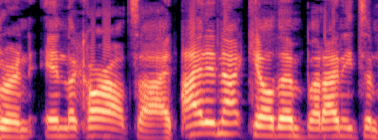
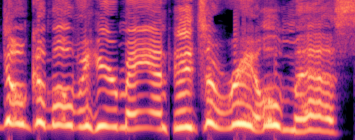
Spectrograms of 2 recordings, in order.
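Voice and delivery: very high, called-out shout; 11 semitones higher than usual. Retelling a scene where Shaggy calls back to Grace: imitating Shaggy shouting. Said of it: "he shouts back at Grace".

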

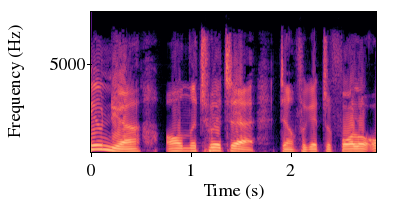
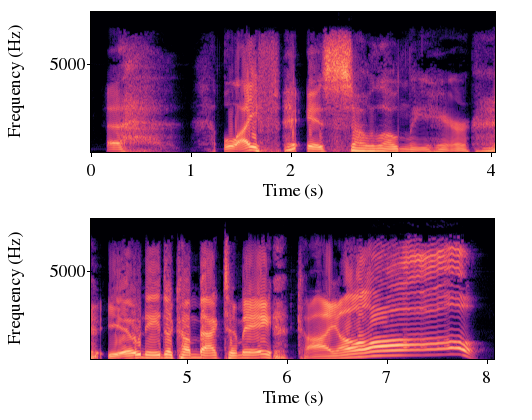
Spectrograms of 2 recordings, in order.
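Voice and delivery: put-on campy TV hero voice. Opening a short episode of the show: Adam West voice. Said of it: "Maybe I should just do it as Adam West".

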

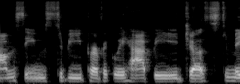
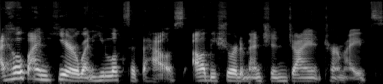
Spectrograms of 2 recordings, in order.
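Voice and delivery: ordinary talk, nothing marked

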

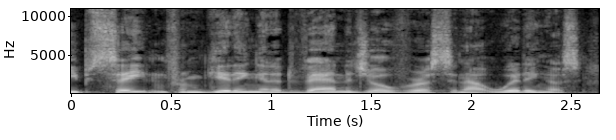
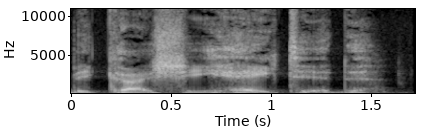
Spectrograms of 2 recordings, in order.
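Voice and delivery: low, growling demon voice; 4 semitones lower than usual. Retelling what a demon said through a girl: imitating a growling demon voice. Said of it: "And the demon's voice said".

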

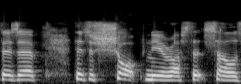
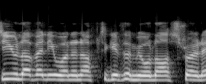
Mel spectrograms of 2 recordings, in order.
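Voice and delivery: usual speaking voice

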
